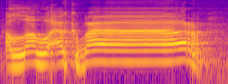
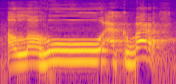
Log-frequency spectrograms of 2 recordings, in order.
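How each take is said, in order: First: The syllable 'bar' is drawn out long. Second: The syllable 'hu' is drawn out long. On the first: "tambah alif lepas ba sebelum ra" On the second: "tumbik tumbik waw pula lepas he"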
